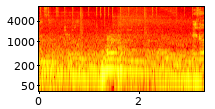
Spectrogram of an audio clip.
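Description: A Nissan GT-R fitted with a Linney drag exhaust revs close by, a steady low rumble with one rising rev swell near the middle and faint crackles over the top.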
